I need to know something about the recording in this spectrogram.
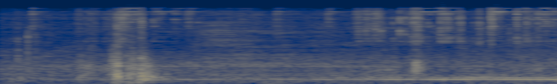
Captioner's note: door lock clicks; door clicks shut; keys jingle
